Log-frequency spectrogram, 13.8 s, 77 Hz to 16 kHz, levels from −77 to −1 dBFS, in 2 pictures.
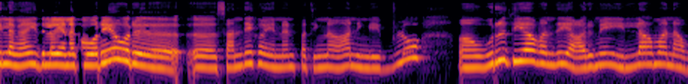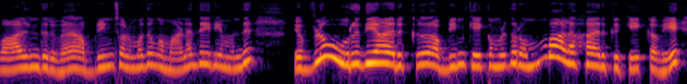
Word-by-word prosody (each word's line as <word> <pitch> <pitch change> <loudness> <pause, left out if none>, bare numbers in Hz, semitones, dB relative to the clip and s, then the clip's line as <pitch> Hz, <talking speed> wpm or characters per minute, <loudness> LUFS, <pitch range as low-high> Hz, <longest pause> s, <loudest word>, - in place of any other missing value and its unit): இல்லங்க. 275 -2 +3
இதில 270 0 +3
எனக்கு 260 0 +3
ஒரே 300 +4 +6 0.2
ஒரு 310 -4 +5 0.6
அ - - 0 0.3
சந்தேகம் 275 +4 -1
என்னன்னு 230 +1 -5
பார்த்தீங்கன்னா, 230 -1 -5 0.2
நீங்க 220 -2 -4
இவ்ளோ 300 - -5 0.5
அ - - +1 0.2
உறுதியா 340 +2 +4
வந்து, 280 0 -2
"யாருமே 240 +5 -1 0.2
இல்லாம 275 +4 -2
நான் 220 -4 -5
வாழ்ந்துருவேன்." 215 -2 -3
அப்பிடின்னு 220 +7 -6
சொல்லும்போது, 235 +1 -4
உங்க 230 -4 -6
மன 215 +7 -6
தைரியம் 255 -5 -4
வந்து 235 +10 -1 0.5
எவ்ளோ 315 - +2 0.2
உறுதியா 290 +2 +4
இருக்கு? 255 +2 -4
அப்பிடின்னு 240 +6 -4
கேட்கும்பொழுது 245 +3 -2
ரொம்ப 285 - -5
அழகா 285 -4 0
இருக்கு, 230 -3 -5
கேட்கவே. 210 +1 -2
245 Hz, 145 wpm, -25 LUFS, 225-275 Hz, 0.6 s, ஒரே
